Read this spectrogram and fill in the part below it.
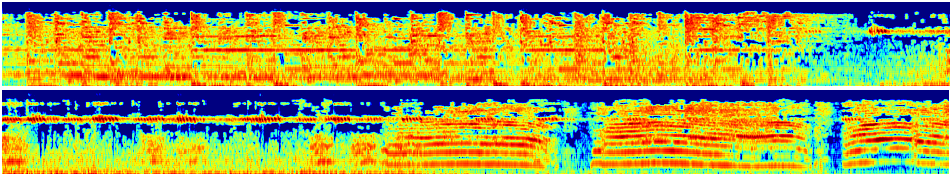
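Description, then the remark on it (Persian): After a stretch of music and a steady cricket-like chirp, a baby who has been sick for several days starts crying loudly, wailing in several rising and falling bursts until the end. “او مردکن چند روز میشه که بچه مریض است، سبا پیش دکتر ببرش.”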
